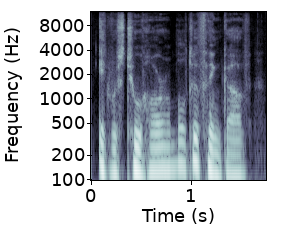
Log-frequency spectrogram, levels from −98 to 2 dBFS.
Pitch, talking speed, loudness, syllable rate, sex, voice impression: 115 Hz, 240 wpm, -16 LUFS, 6.1 syllables/s, male, very masculine, middle-aged, thick, tensed, slightly powerful, bright, slightly soft, clear, fluent, cool, very intellectual, refreshing, sincere, calm, mature, very friendly, very reassuring, unique, slightly elegant, wild, sweet, lively, kind, slightly intense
